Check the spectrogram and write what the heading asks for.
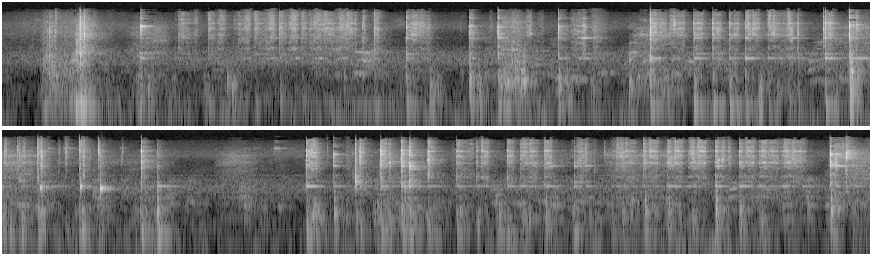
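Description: Metal spoon stirring a sticky chili-and-syrup glaze in a small ceramic bowl, clinking and scraping against the bowl's sides in quick, uneven strokes, with a short pause about ten seconds in.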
